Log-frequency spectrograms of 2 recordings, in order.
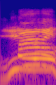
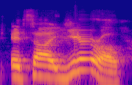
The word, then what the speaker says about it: gyro: No, is it No, gyro, or gyro? It's Euro. So the G is silent. Gyro, like that.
